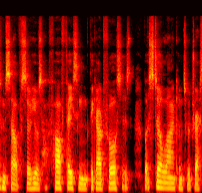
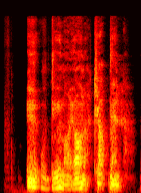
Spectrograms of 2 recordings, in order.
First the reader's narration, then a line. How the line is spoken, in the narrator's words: the sergeant growled back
